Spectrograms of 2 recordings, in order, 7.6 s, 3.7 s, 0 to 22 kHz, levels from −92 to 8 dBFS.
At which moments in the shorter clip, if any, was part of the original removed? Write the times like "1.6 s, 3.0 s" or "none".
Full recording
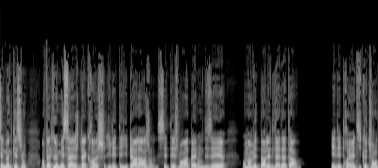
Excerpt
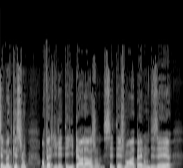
1.0 s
